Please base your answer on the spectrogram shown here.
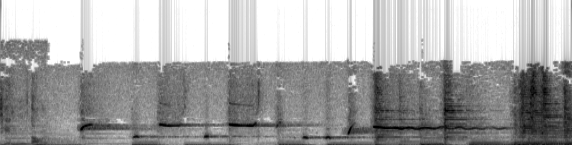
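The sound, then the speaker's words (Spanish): A person whistles a short, lilting folk-style tune with clear, sustained notes that step and slide between pitches, accompanied throughout by steady, rhythmic lower tones. “se ganó el corazón de la Próspero Molina con el silbidito”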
